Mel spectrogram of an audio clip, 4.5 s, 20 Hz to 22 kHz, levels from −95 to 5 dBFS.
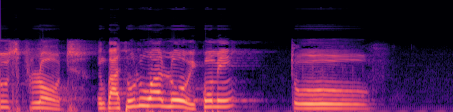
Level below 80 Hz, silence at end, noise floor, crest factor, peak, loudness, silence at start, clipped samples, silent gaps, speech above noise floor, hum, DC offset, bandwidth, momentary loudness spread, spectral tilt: -44 dBFS; 0.85 s; -58 dBFS; 14 dB; -6 dBFS; -19 LUFS; 0 s; under 0.1%; none; 40 dB; 50 Hz at -55 dBFS; under 0.1%; 5.2 kHz; 13 LU; -9 dB/octave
